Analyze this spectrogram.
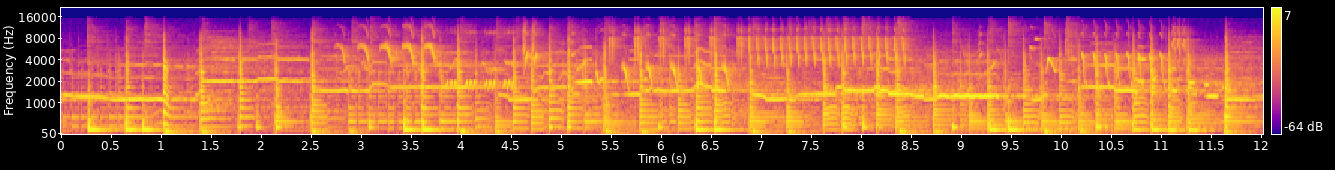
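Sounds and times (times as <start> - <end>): ritual music of drums and lute: 0.0 - 12.0
songbird whistled chirps: 0.0 - 12.0.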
